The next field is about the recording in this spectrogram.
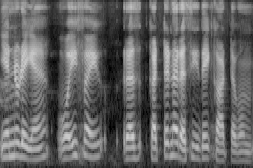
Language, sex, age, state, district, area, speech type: Tamil, female, 45-60, Tamil Nadu, Nagapattinam, urban, read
